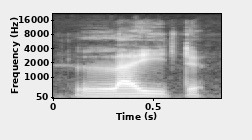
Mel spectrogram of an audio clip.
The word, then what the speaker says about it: light: SIGHT site, LIGHT लाइट, HIGH हाई, इसको हम पढ़ेंगे।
